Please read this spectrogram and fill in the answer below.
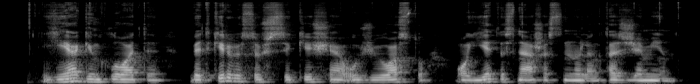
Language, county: Lithuanian, Vilnius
